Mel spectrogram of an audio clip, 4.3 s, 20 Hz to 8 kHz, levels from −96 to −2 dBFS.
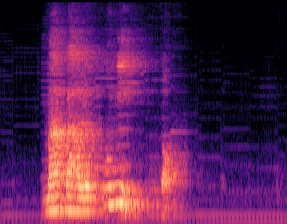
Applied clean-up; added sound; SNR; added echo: neural separator model SepFormer DNS4.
